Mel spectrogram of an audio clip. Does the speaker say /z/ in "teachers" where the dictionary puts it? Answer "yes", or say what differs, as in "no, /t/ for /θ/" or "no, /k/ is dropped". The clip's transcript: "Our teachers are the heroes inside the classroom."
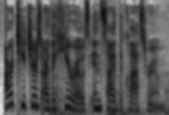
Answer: yes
